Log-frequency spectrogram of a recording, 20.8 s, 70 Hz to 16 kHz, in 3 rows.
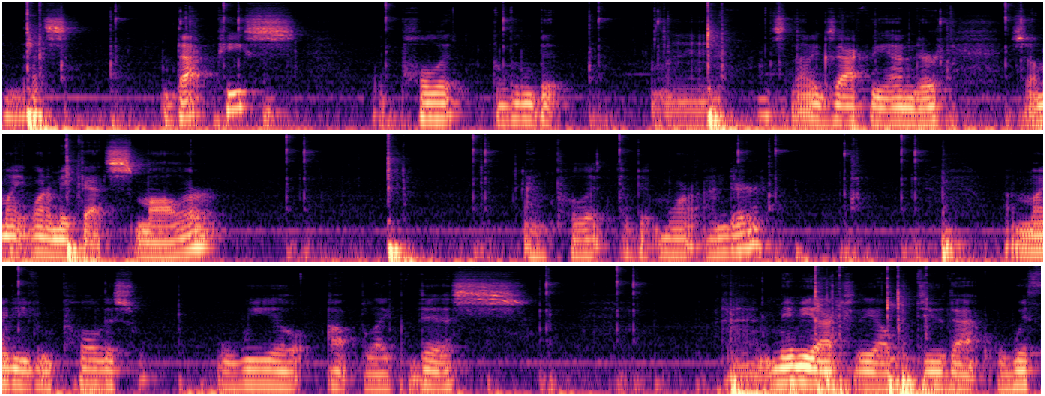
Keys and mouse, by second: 0.1 a, 0.7-2.0 drag, 3.3-4.7 drag, 4.7 a, 7.4 s, 8.2 click, 9.5 a, 10.1 click, 12.2-17.6 drag, 18.0-20.3 drag, 19.3 ctrl+z, 19.9 ctrl+z.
